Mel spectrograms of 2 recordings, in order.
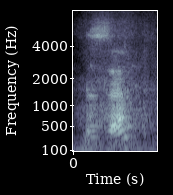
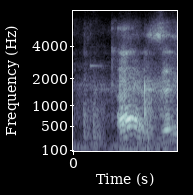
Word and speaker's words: Zen: Yeah, And so this is being pronounced Chan in Chinese Tom, and Zen in Japanese. Zen. Zen.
